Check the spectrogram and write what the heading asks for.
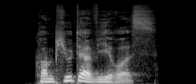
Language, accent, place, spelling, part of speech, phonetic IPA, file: German, Germany, Berlin, Computervirus, noun, [kɔmˈpjuːtɐˌviːʁʊs], De-Computervirus.ogg
- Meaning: computer virus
